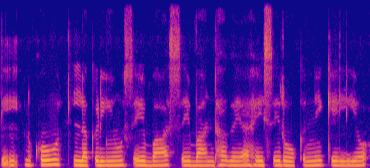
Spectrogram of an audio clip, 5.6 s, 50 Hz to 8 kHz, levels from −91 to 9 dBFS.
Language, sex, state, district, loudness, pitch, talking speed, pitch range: Hindi, female, Uttar Pradesh, Lucknow, -16 LUFS, 200 Hz, 140 wpm, 200-210 Hz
